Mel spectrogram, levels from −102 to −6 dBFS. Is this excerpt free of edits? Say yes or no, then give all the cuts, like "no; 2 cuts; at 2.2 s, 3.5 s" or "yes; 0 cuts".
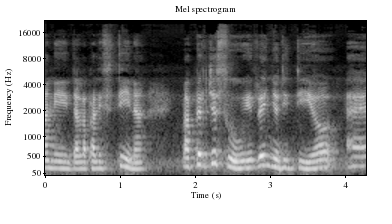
yes; 0 cuts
